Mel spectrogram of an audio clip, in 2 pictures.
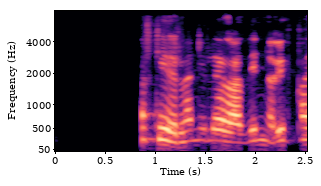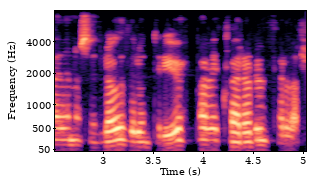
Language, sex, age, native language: Icelandic, female, 40-49, Icelandic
